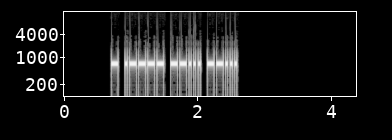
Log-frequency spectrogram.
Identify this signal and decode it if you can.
Morse code, heard as a keyed tone, about 34 wpm, 700 Hz. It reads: T177
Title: Numbers - Contest Style - 4-Digit 35wpm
